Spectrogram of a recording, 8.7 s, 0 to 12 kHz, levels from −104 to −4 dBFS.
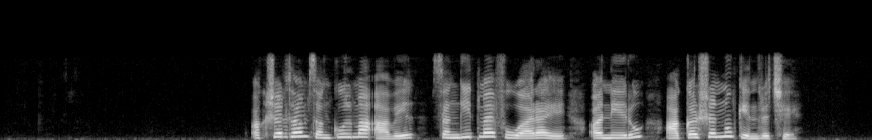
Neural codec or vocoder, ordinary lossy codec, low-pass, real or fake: none; none; 7.2 kHz; real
